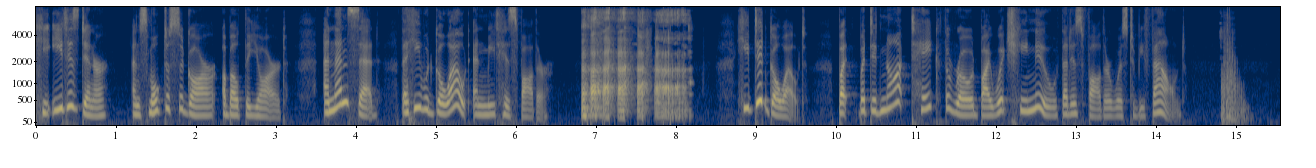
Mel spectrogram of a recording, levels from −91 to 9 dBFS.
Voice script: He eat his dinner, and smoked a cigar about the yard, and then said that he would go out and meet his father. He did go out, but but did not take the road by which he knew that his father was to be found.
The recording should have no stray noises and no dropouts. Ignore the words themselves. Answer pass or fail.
fail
